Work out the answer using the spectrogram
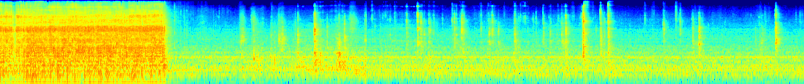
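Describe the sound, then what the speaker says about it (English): A small weld is made to repair a plow, starting with a loud continuous buzzing hiss for about two seconds, then quieter scattered crackles and ticks as the metal cools. "Now I'm going to have to weld it."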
